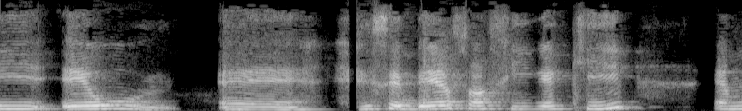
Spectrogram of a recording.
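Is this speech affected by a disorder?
Yes: cerebral palsy.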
